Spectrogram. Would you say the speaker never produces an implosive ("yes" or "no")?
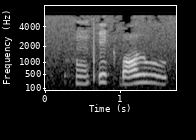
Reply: no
